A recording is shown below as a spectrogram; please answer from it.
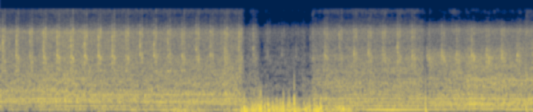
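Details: Chevrolet Tahoe before repair: fast even ticking knock over a steady idle with a brief rattly burst midway; something appears loose, noisy and uneven, cause unconfirmed.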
